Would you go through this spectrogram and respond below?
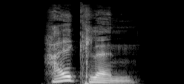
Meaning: inflection of heikel: 1. strong genitive masculine/neuter singular 2. weak/mixed genitive/dative all-gender singular 3. strong/weak/mixed accusative masculine singular 4. strong dative plural
- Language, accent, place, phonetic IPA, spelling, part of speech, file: German, Germany, Berlin, [ˈhaɪ̯klən], heiklen, adjective, De-heiklen.ogg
